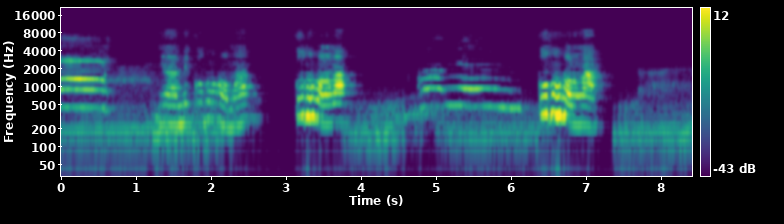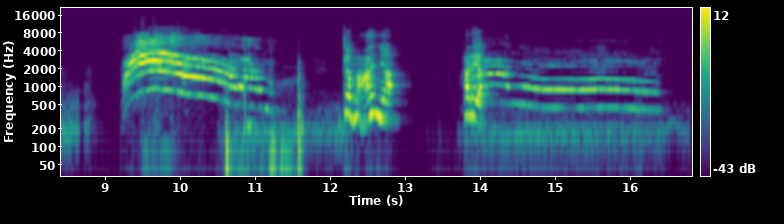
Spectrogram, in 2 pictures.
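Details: Cats meowing in a series of varied calls, some short and clipped, others long and wavering with a rising start and slow fall, interleaved with brief human voices in a small indoor space.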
